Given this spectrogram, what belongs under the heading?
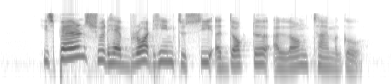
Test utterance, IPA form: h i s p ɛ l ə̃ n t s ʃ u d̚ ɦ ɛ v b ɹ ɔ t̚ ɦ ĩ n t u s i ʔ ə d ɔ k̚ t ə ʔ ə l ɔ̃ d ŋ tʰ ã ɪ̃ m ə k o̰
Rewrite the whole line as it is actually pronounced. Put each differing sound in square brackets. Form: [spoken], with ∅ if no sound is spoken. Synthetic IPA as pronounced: h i s p ɛ [ɹ] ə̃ n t s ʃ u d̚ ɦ ɛ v b ɹ ɔ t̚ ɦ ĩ [m] t u s i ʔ ə d ɔ k̚ t ə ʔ ə l ɔ̃ [∅] ŋ tʰ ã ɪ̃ m ə [ɡ] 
